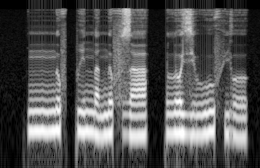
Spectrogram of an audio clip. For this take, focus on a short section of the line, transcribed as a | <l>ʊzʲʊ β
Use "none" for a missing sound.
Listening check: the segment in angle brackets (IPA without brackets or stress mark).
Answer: l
